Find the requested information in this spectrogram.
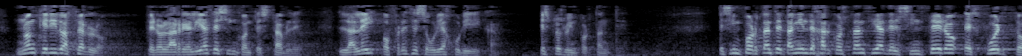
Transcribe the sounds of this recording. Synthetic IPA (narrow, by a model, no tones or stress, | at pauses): noaŋke̞ɾiðo̞aθeɾlo̞̰ | pe̞ɾo̞larealiðaθe̞siŋko̞nt̪e̞st̪aβle̞̰ | lale̞jo̞fɾe̞θe̞se̞ɣ̞uɾiðaxuɾiðḭka̰ | e̞st̪oezlo̞impo̞ɾt̪ant̪e̞̥ | e̞simpo̞ɾt̪ant̪e̞t̪amje̞nd̪e̞xaɾkonst̪an̟θjaðe̞lsin̟θe̞ɾo̞ʔe̞sfwe̞ɾθo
